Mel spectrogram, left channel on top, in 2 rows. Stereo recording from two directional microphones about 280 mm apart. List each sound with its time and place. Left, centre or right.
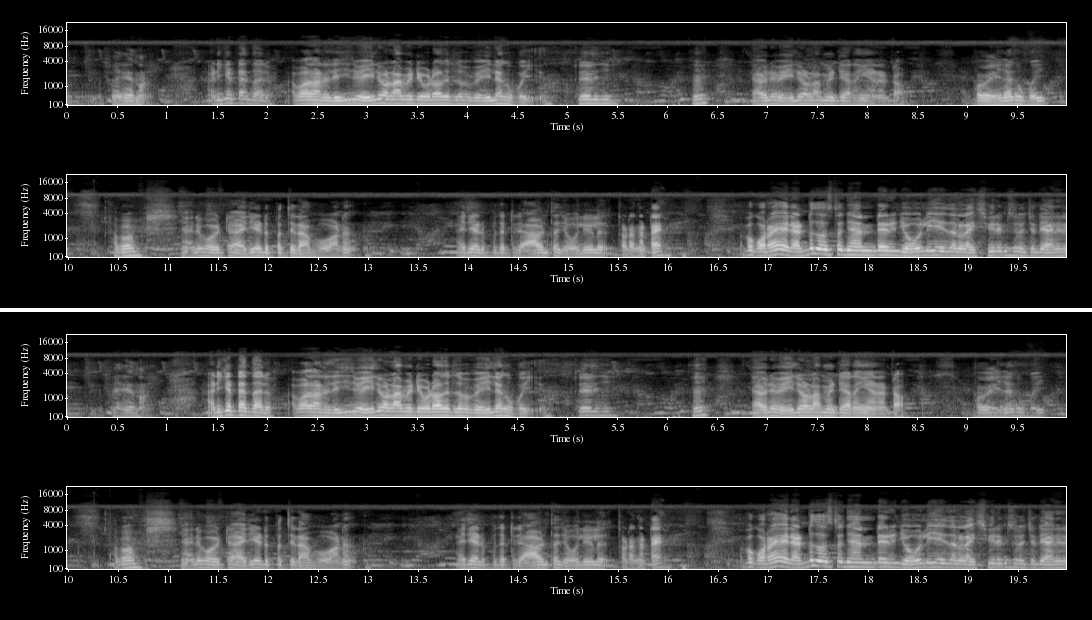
0.4 s speech: centre
1.4 s speech: centre
2.2 s a man's voice: centre
9.0 s speech: centre
10.4 s speech: centre
13.8 s speech: centre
